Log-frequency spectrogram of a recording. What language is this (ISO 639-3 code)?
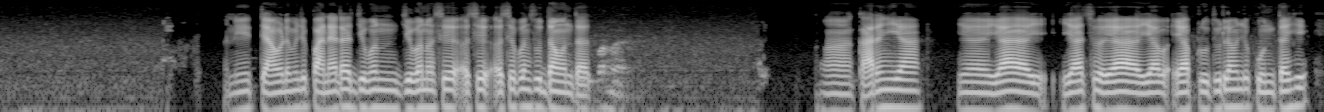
mar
